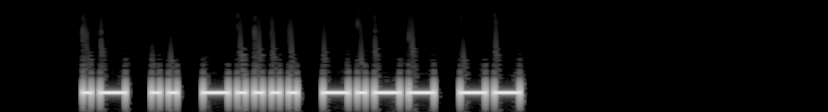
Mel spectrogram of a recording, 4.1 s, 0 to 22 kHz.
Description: Morse code, heard as a keyed tone, about 28 wpm, 700 Hz. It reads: AI6YM
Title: USA Call Signs - 5 Characters - Repeated 3x - 28wpm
